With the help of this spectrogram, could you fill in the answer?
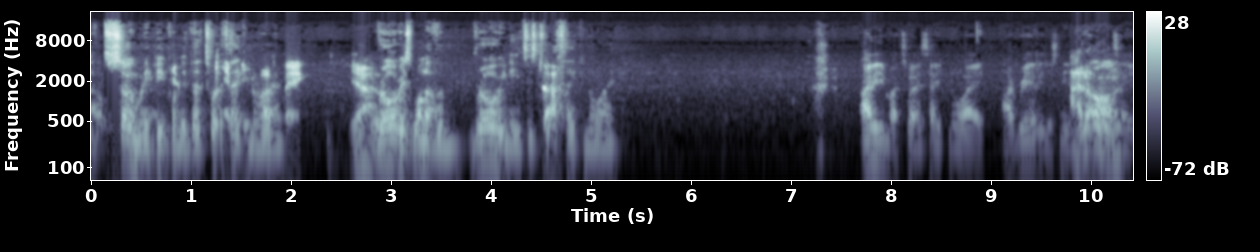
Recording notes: We speak about pretty much everything under the sun whilst managing with some audio issues.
